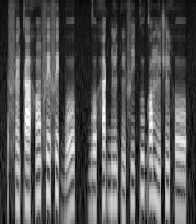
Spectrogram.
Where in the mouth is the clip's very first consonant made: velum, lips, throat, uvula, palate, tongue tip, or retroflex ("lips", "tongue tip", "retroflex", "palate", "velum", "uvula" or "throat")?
lips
